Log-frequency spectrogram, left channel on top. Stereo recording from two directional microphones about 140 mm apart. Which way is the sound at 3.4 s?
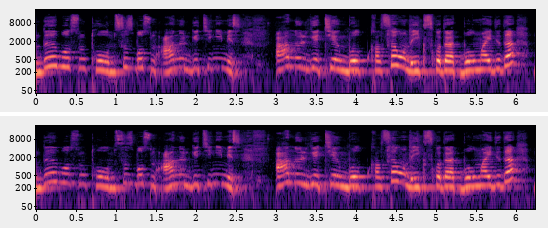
25° left (ahead or behind).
